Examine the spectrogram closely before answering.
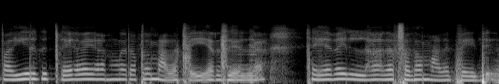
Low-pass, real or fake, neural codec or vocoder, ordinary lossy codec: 7.2 kHz; fake; codec, 16 kHz, 0.8 kbps, ZipCodec; none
